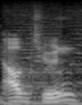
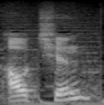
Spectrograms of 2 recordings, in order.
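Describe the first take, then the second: First: The second word sounds like 'jun'. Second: The second word sounds like 'chin'.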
